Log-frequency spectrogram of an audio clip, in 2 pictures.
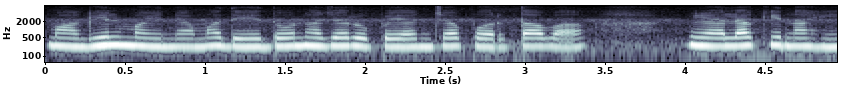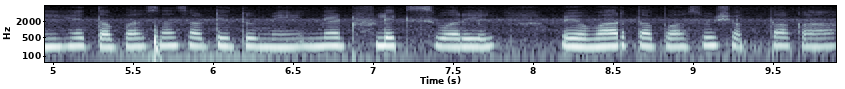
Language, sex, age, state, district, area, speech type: Marathi, female, 30-45, Maharashtra, Nagpur, urban, read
